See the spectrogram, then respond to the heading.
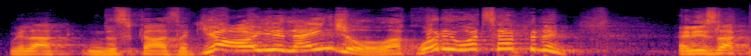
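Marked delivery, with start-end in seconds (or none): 1.0-2.9 high, louder astonished question; amazed disbelief. Retold or imitated. Driver to the sudden paramedic, high amazed disbelief. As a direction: gasp it out like he's seen an angel.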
